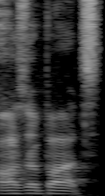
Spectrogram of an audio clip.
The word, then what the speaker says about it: Ozobots: the uh the ozobots am I even pronouncing that correctly ozobots yes ozobots that is correct Sarah take it away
